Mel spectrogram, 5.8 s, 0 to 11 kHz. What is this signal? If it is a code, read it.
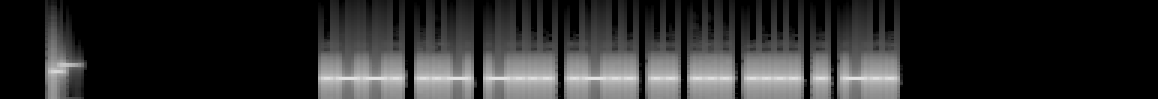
Morse code, heard as a keyed tone, about 34 wpm, 700 Hz. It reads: PUBLISHED
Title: ED Suffix - Top 100 Words with Base Words 35wpm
